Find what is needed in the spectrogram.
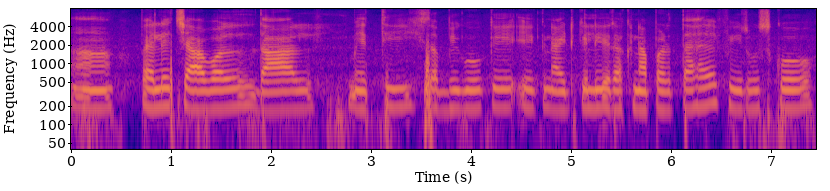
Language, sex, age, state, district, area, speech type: Hindi, female, 30-45, Uttar Pradesh, Ghazipur, urban, spontaneous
